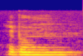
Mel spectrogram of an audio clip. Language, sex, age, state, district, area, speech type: Odia, male, 30-45, Odisha, Koraput, urban, spontaneous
